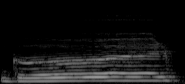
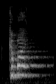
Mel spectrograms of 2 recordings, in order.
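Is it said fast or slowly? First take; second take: slowly; fast. First: It is said very slowly. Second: It is said very fast.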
